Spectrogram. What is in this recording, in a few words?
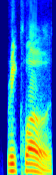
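"reclothe", American English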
